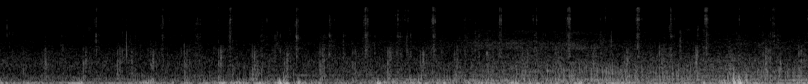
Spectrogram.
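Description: Running footsteps on asphalt, a quick even beat of steps heard through the phone's microphone carried by the runner.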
